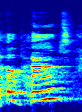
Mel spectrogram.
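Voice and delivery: normal talking voice

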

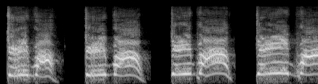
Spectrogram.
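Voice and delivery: high yells climbing, last one stretched; building attack shout. Acted. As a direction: yell it with each stab, building up. Repeated attack word, building. (δυνατή κραυγή επίθεσης που ανεβαίνει)

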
